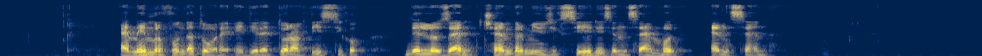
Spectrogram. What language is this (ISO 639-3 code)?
ita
